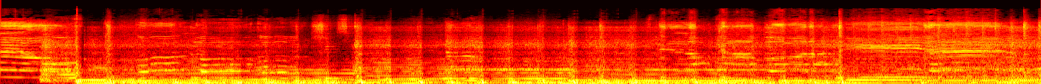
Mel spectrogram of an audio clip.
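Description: Live rock band playing loud: electric guitars and a drum kit, with heavy low notes. A held sung line ends right at the start, and the full band crashes in under a second later.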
